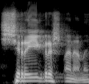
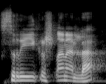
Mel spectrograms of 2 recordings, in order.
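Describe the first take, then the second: First: The word begins with an 'sh' sound. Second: The word begins with a plain 's' sound. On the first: The speaker calls it right. "ശ ര ശ്ര ശ്രീ" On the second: The speaker calls it wrong. "സ റ സ്ര ... അത് വേറെ അക്ഷരേ"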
